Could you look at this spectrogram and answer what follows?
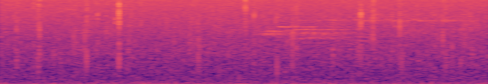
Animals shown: Wood Thrush (Hylocichla mustelina)
Yellow-rumped Warbler (Setophaga coronata)

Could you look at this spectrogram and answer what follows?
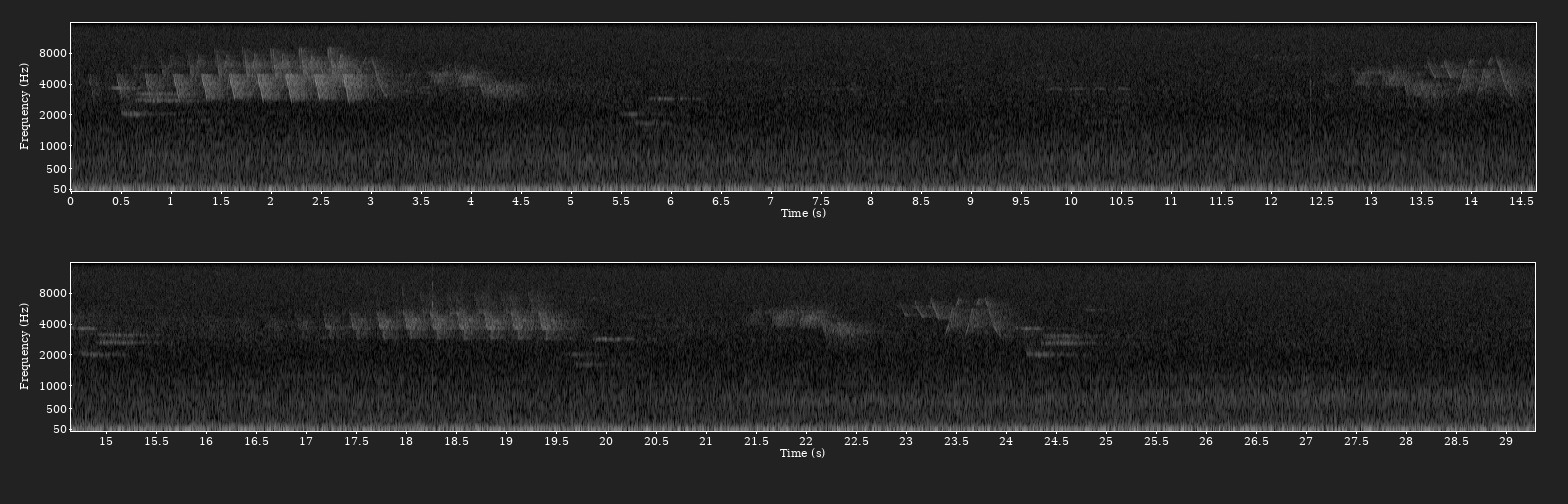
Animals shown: Mourning Warbler (Geothlypis philadelphia)
Wood Thrush (Hylocichla mustelina)
Chestnut-sided Warbler (Setophaga pensylvanica)
Black-capped Chickadee (Poecile atricapillus)
Ovenbird (Seiurus aurocapilla)

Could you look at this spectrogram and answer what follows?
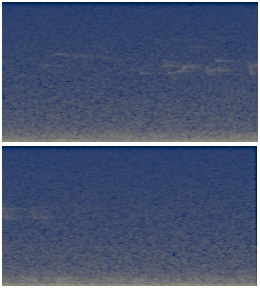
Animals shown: American Robin (Turdus migratorius)

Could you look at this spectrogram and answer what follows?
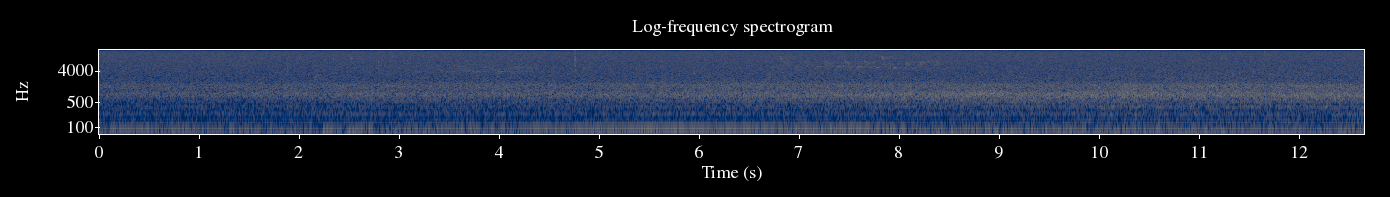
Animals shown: Blackburnian Warbler (Setophaga fusca)

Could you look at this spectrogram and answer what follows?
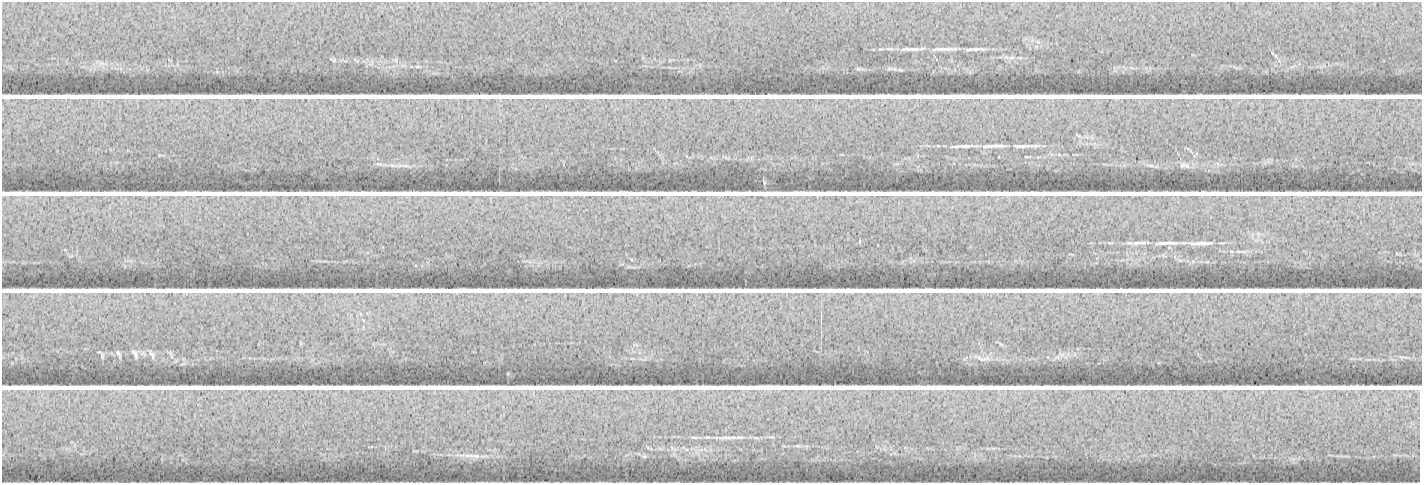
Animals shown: Scarlet Tanager (Piranga olivacea)
Black-throated Green Warbler (Setophaga virens)
Winter Wren (Troglodytes hiemalis)
American Goldfinch (Spinus tristis)
Blue Jay (Cyanocitta cristata)
Chimney Swift (Chaetura pelagica)
Tufted Titmouse (Baeolophus bicolor)
Red-eyed Vireo (Vireo olivaceus)

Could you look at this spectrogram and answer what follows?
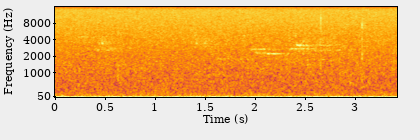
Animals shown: Hermit Thrush (Catharus guttatus)

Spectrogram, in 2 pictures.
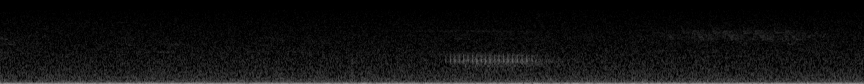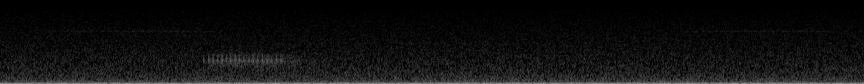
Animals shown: Ovenbird (Seiurus aurocapilla)
Dark-eyed Junco (Junco hyemalis)
Northern Flicker (Colaptes auratus)

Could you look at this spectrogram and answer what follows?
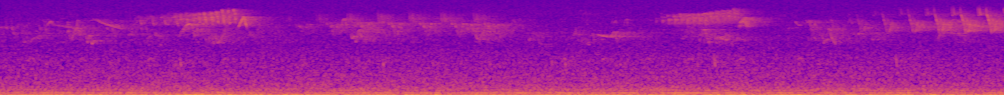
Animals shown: Black-throated Blue Warbler (Setophaga caerulescens)
Red-eyed Vireo (Vireo olivaceus)
Ovenbird (Seiurus aurocapilla)
Northern Parula (Setophaga americana)
unknown mammal

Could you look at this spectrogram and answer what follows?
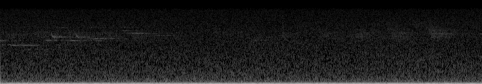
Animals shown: Ovenbird (Seiurus aurocapilla)
Hermit Thrush (Catharus guttatus)

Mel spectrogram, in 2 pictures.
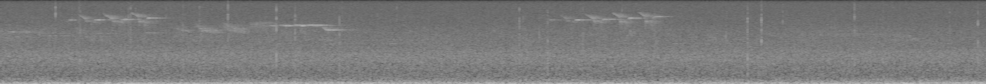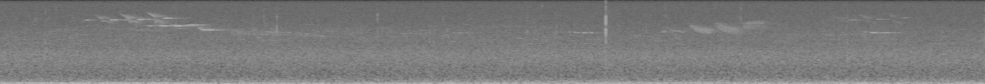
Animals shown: Black-capped Chickadee (Poecile atricapillus)
Blackburnian Warbler (Setophaga fusca)
Black-throated Blue Warbler (Setophaga caerulescens)
Black-throated Green Warbler (Setophaga virens)

